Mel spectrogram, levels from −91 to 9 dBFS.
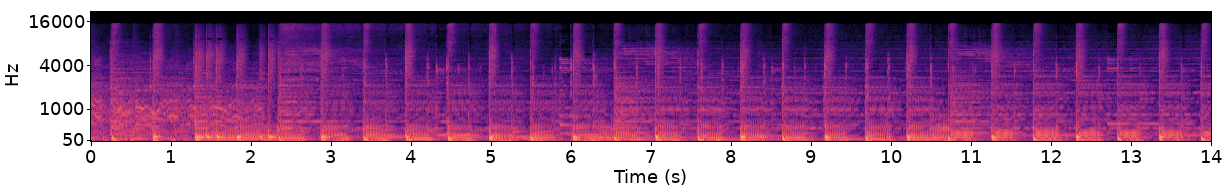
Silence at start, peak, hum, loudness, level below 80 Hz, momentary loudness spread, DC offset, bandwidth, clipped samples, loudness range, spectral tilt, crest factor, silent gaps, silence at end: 0 s; -2 dBFS; none; -22 LUFS; -28 dBFS; 6 LU; under 0.1%; 16 kHz; under 0.1%; 2 LU; -6 dB/octave; 18 dB; none; 0 s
